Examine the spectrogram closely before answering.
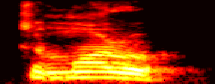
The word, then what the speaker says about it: TMRW: is also the founder of TMRW, pronounced tomorrow, a decision infrastructure company focused on how AI assisted decisions are formed, governed and revealed in high stakes environment.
